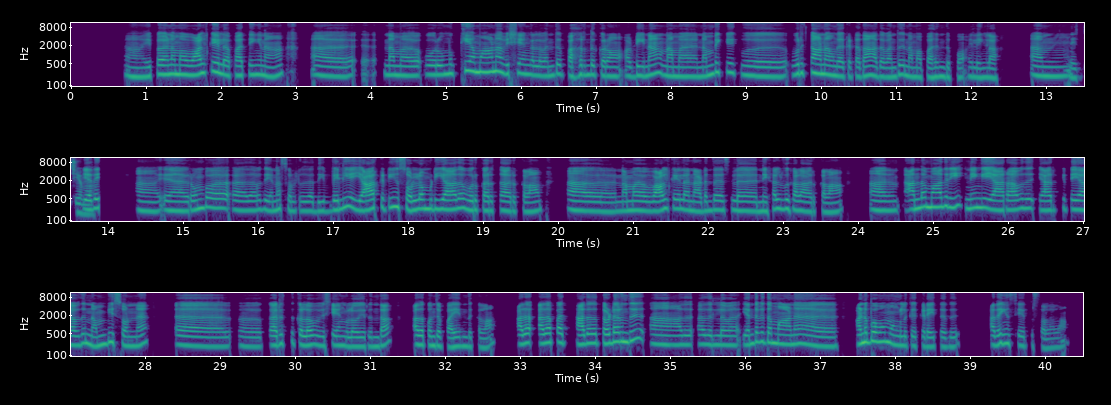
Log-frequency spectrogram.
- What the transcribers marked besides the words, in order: none
- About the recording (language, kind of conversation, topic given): Tamil, podcast, நம்பிக்கையை மீண்டும் கட்டுவது எப்படி?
